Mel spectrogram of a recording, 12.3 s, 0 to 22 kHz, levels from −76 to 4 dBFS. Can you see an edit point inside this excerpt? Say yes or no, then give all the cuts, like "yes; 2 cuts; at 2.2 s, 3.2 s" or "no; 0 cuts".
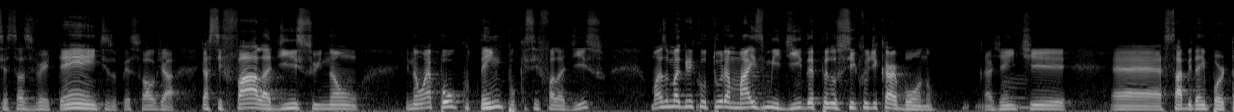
no; 0 cuts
